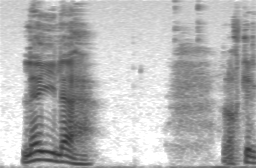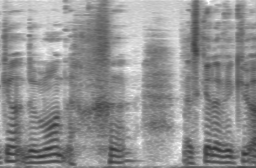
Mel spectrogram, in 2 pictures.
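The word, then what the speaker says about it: ليلة: Par contre, si tu t'arrêtes dessus, tu ne dis pas Laylatu ou Laylatun, tu dis Laylah. Laylah.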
